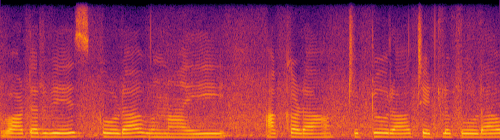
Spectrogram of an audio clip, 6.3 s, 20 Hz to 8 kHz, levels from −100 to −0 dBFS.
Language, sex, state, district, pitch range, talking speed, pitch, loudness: Telugu, female, Andhra Pradesh, Annamaya, 200-215 Hz, 75 wpm, 210 Hz, -18 LUFS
